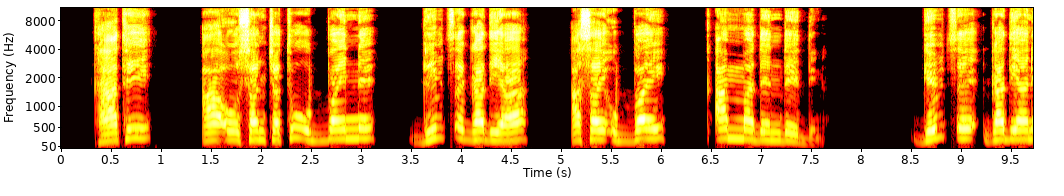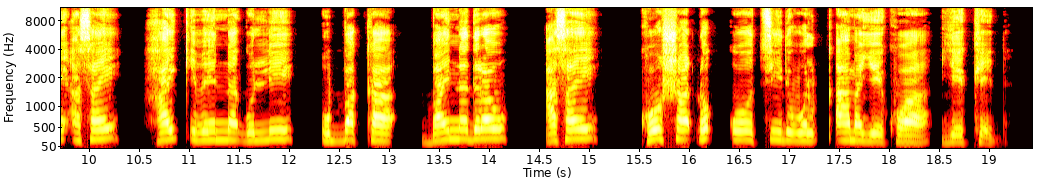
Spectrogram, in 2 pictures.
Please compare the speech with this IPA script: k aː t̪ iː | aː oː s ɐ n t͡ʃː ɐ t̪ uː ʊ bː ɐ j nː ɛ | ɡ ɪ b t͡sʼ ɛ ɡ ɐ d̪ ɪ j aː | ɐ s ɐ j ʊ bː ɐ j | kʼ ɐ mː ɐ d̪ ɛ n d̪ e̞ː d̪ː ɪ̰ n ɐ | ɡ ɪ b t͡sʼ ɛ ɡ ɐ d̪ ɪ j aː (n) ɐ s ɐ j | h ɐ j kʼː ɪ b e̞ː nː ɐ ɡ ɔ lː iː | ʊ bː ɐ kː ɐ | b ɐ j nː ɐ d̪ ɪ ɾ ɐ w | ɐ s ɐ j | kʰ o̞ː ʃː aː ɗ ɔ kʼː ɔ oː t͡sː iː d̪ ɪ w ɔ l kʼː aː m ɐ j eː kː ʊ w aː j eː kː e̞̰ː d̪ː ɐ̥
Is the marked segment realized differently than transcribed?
no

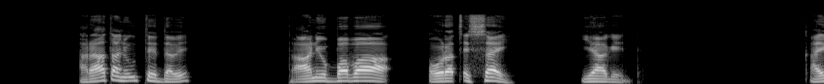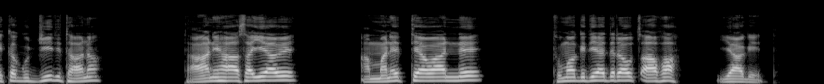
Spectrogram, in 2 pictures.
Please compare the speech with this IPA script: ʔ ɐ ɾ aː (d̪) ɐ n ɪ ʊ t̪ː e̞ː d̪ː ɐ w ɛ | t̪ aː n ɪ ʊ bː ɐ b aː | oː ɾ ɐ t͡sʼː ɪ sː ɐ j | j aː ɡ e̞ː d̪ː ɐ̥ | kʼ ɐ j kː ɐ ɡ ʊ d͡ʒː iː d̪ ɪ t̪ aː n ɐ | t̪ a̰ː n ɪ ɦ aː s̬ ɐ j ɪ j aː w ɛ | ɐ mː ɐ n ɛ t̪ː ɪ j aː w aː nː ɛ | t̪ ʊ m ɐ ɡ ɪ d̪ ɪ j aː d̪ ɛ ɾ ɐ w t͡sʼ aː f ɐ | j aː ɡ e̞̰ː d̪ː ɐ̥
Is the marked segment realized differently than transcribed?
yes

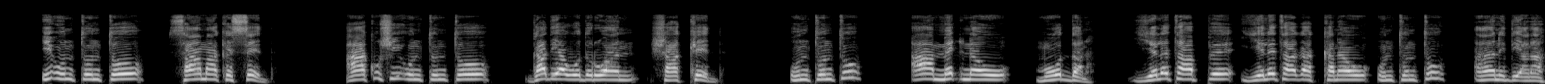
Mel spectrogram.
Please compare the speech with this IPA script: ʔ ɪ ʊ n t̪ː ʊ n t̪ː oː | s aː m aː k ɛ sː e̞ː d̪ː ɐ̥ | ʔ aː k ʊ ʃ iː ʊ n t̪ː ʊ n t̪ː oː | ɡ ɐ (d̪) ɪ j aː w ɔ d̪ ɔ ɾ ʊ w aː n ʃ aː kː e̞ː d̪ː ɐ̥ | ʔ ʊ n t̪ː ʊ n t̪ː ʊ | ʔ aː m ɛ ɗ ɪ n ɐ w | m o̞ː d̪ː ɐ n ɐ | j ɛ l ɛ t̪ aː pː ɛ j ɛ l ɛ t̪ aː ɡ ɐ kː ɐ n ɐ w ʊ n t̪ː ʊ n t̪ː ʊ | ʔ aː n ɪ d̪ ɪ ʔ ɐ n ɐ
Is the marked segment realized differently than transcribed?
no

